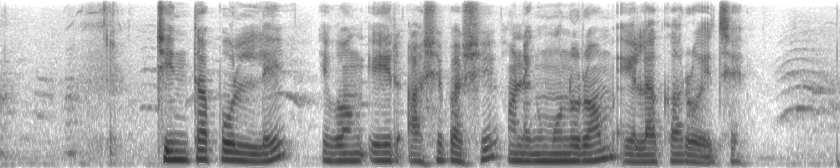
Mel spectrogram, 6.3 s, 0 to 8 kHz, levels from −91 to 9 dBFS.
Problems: none marked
